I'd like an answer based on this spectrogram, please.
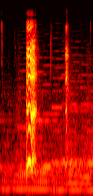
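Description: One abrupt, sharp hiccup and a fainter second catch, with music in the background.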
